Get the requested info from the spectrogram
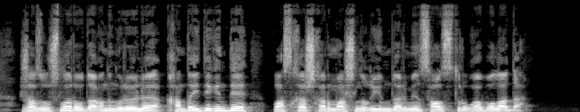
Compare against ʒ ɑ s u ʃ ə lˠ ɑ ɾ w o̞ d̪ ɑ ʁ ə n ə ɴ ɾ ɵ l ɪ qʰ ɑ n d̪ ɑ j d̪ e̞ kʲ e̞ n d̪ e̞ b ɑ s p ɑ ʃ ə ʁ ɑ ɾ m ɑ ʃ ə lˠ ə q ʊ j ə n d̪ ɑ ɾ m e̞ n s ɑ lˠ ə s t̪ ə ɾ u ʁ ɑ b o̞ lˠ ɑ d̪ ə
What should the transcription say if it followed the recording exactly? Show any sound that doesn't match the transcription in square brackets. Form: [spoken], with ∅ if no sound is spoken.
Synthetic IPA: ʒ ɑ [z] u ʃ ə lˠ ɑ ɾ w o̞ d̪ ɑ ʁ ə n ə ɴ ɾ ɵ l ɪ qʰ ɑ n d̪ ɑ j d̪ e̞ [ɡʲ] e̞ n d̪ e̞ b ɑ s [q] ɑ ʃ ə ʁ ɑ ɾ m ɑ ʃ ə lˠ ə q ʊ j ə [m] d̪ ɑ ɾ m e̞ n s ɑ lˠ ə s t̪ ə ɾ u ʁ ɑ b o̞ lˠ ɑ d̪ ə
